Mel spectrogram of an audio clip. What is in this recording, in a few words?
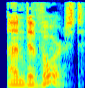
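"undivorced", British English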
